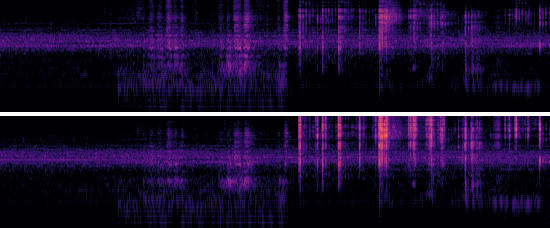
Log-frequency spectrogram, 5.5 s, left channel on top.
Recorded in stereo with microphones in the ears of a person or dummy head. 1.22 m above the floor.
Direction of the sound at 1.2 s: 85° left.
